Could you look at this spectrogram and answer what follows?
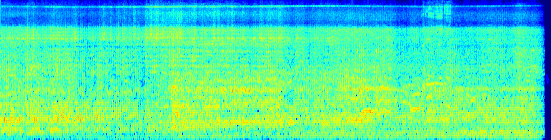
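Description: A helicopter landing on a helipad set up right beside a stall, its loud continuous rotor and engine roar mixed with strong gusting wind noise that holds steady for the whole stretch before cutting off abruptly.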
